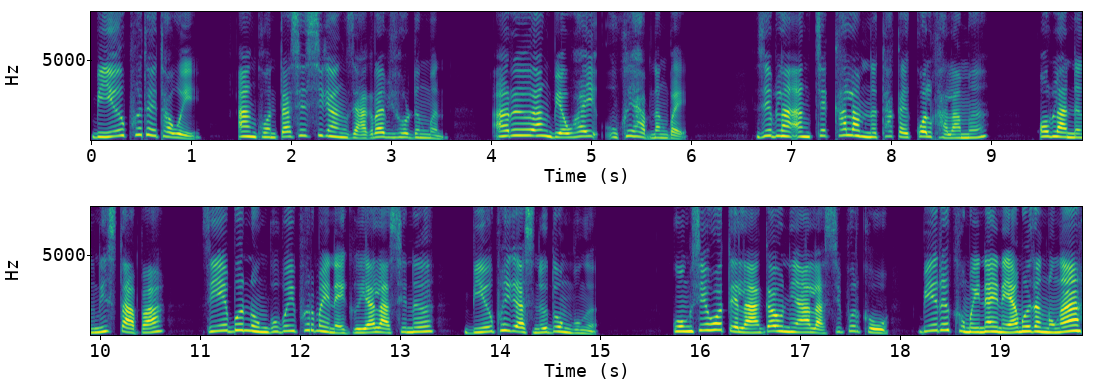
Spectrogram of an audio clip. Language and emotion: Bodo, angry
